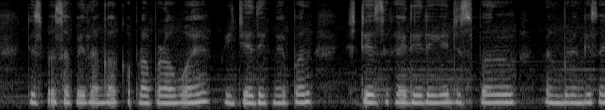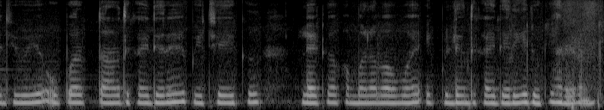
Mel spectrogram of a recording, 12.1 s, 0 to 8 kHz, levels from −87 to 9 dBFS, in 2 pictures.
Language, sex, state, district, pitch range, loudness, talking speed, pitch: Hindi, female, Chhattisgarh, Sukma, 205-220 Hz, -34 LUFS, 245 wpm, 210 Hz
